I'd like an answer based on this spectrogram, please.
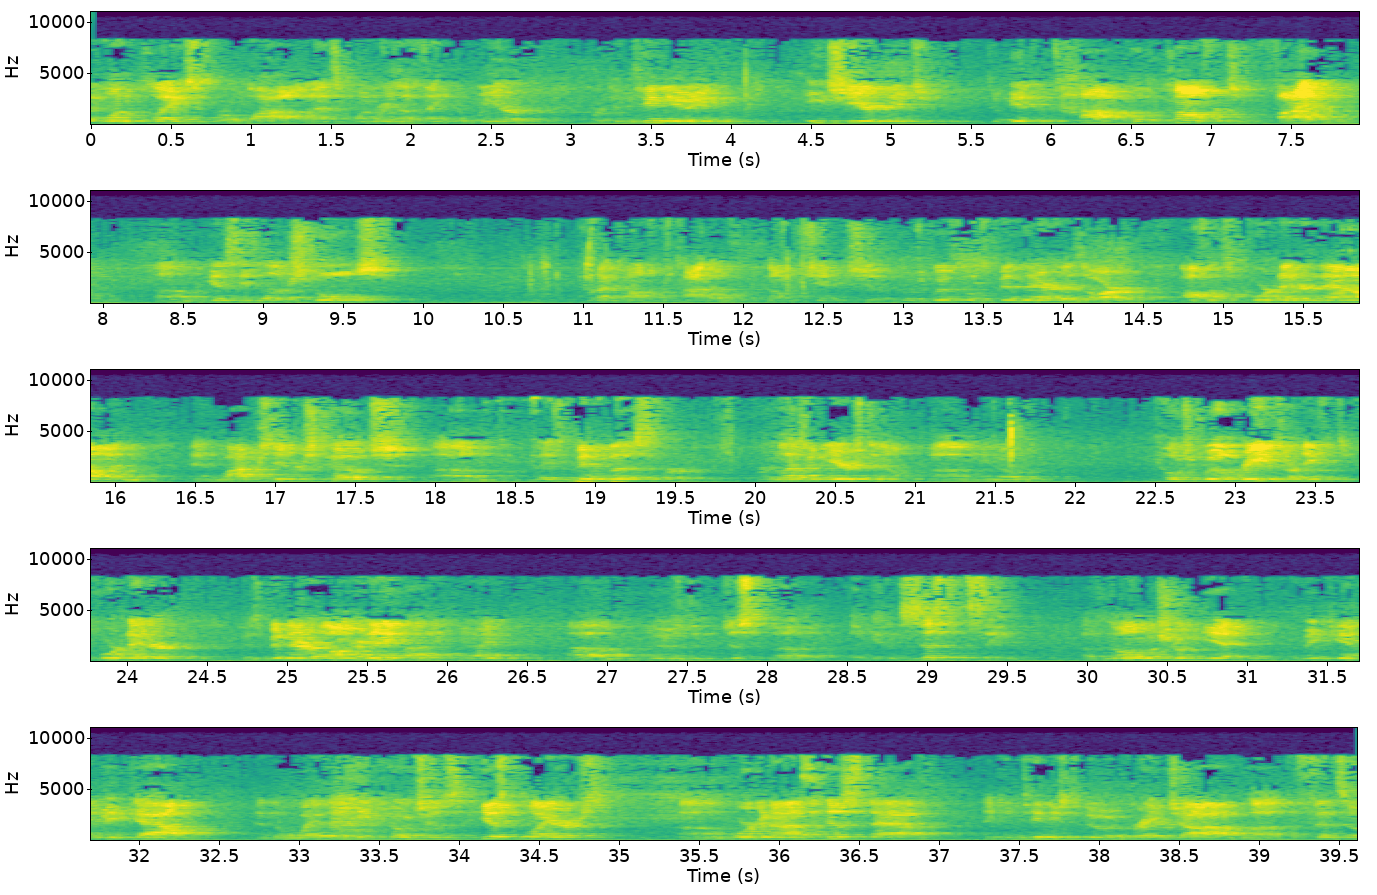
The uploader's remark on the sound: I attended the Southwest Junior College Football Conference (SWJCFC) Media Day, where all the conference coaches took a turn at the podium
